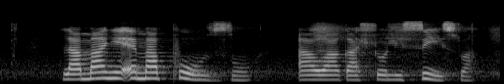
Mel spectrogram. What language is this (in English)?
Swati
